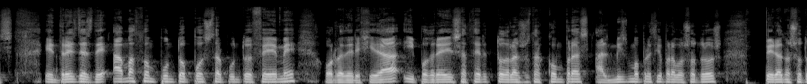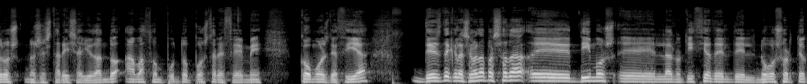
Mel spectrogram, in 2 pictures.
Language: English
